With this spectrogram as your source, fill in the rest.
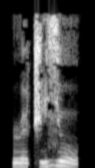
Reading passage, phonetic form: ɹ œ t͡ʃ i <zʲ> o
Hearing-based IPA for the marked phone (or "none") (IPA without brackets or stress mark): zʲ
